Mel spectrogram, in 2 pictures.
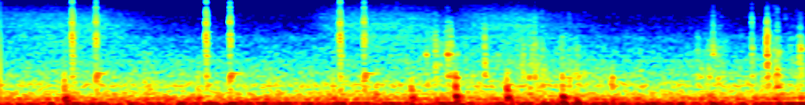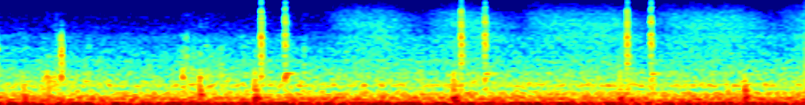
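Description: Hands pressing and pushing on the plastic body control module box under the dash, making faint irregular clicks and taps over a steady low hum.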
